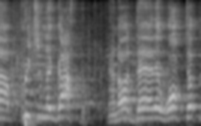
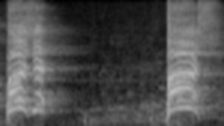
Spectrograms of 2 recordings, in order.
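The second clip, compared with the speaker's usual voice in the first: high-pitched, punched birth-room cry; hollered; 11 semitones higher, much slower than usual. Acted. People urging a woman in labor to push, hollering. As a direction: holler each push as an urgent command. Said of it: "and they holler".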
